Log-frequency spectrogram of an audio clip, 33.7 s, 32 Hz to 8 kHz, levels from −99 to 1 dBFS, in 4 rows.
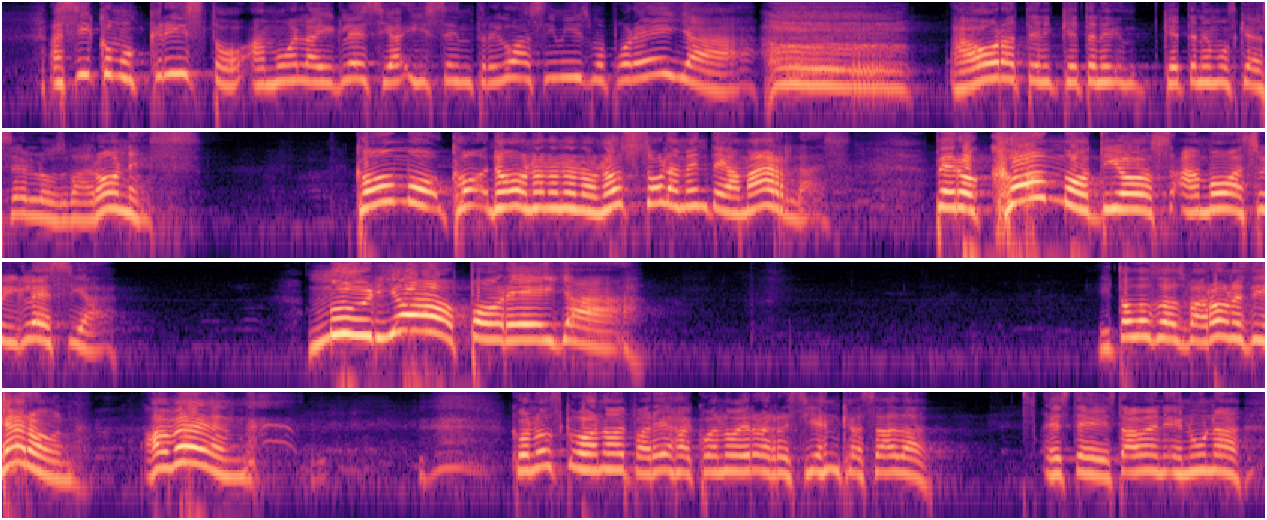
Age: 30-49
